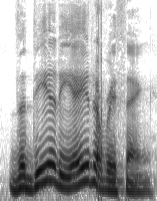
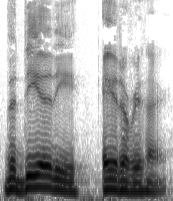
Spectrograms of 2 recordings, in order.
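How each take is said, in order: First: Lightly voiced child, pitch swooping up midway; a boy's guileless announcement; innocent report. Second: Mock disbelief, leaning on DEITY; incredulous echo. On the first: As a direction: state it brightly as simple fact, amused underneath. Boy innocently reports to father. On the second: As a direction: repeat it back as a doubting father. Father echoes boy in disbelief.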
